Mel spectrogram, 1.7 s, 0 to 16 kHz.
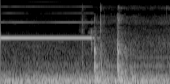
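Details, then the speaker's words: Zoll defibrillator in defib mode with less-than-3-kilo neonatal pads on a baby doll (assumed 2 kg), energy dialed to 4 joules; a steady high charged-ready tone cuts off with clicks as the shock is delivered. "we would dial our energy down to four Jewels hit charge when it's ready this will light up red you can press"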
